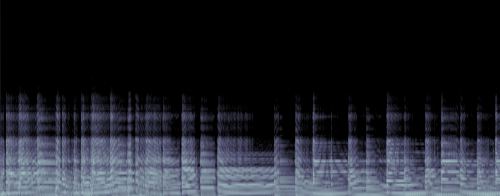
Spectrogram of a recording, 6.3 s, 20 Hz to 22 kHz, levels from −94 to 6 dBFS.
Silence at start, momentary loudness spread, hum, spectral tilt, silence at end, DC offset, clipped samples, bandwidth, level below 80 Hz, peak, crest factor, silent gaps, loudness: 0 s; 5 LU; none; -2.5 dB/octave; 0 s; under 0.1%; under 0.1%; 11.5 kHz; -78 dBFS; -12 dBFS; 16 dB; none; -27 LUFS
